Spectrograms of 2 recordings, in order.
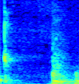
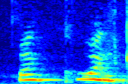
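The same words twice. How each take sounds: First: Tiny, very quiet oink; barely audible pig noise; soft pig oink. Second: High-pitched pig squeal of "Oink". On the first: Teacher has the class make the pig sound, soft oink. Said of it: "Nice and soft". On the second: Teacher prompts the class for the pig sound, high oink. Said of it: "Nice and loud". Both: Shown as a demonstration.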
